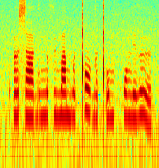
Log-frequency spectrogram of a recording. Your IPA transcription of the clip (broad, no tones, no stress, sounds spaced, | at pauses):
ʔ œ s a ɡ o ŋ ə θ y m a m w ə ǃ ɔ ɡ œ ǃʼ o m pː ɔ ŋ ɾ e ð ø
